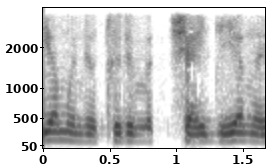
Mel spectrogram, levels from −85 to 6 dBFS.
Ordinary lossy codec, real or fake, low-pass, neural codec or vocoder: AAC, 24 kbps; real; 3.6 kHz; none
